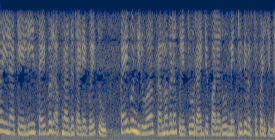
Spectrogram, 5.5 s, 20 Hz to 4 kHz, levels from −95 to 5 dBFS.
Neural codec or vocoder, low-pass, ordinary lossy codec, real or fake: none; 3.6 kHz; none; real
